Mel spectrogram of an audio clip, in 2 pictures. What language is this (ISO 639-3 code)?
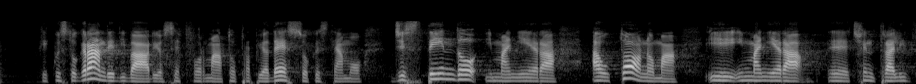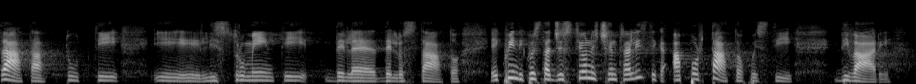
ita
